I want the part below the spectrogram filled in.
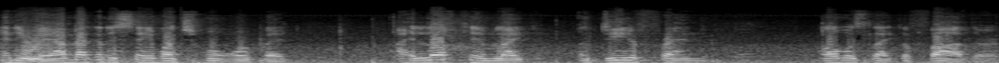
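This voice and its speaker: Against noticeable background noise, a man speaks at a moderate pace and medium pitch. His intonation is fairly even. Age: 70s. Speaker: table tennis player and memorial speaker. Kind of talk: memorial tribute speech. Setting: outdoor memorial event, live streamed.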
